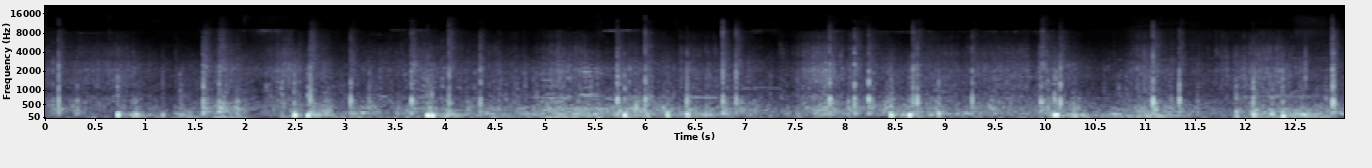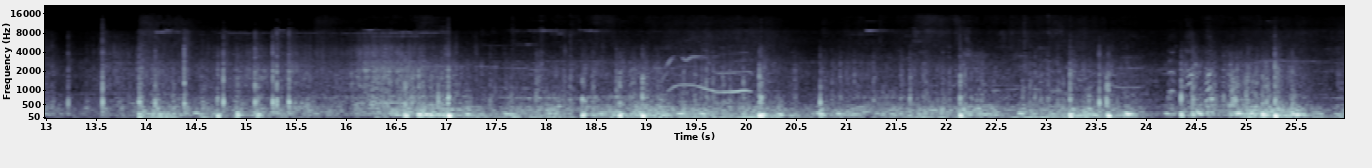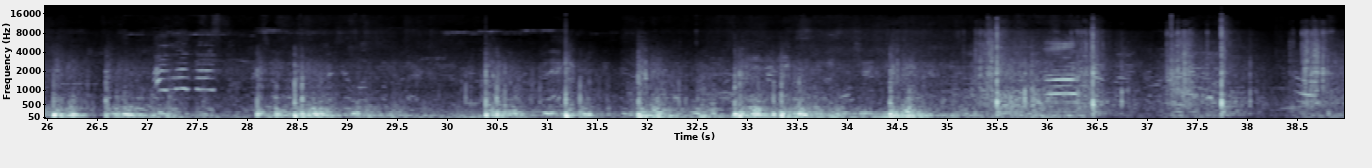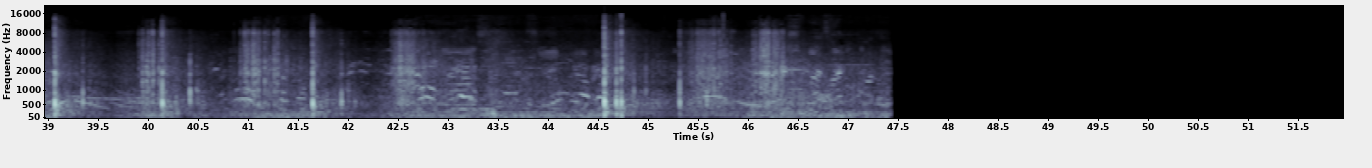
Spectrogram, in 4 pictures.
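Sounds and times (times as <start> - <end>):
fireworks bangs and crackling: 0.0 - 47.4.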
